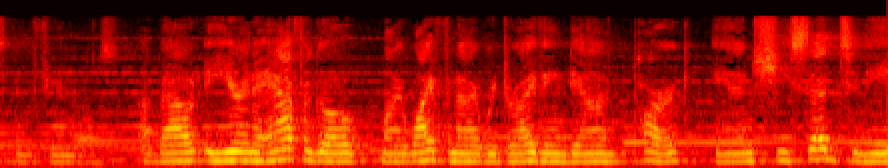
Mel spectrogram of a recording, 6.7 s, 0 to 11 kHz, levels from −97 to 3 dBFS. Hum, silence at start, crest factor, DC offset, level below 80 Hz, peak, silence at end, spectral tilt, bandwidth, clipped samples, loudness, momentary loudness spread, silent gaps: none; 0 s; 18 dB; under 0.1%; -70 dBFS; -18 dBFS; 0 s; -5.5 dB/octave; 7.6 kHz; under 0.1%; -36 LUFS; 14 LU; none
